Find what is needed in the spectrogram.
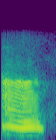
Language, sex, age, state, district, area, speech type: Dogri, female, 30-45, Jammu and Kashmir, Jammu, urban, conversation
